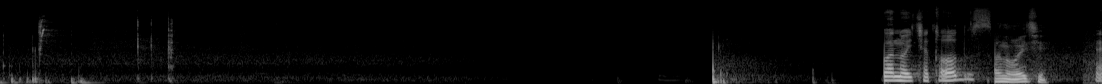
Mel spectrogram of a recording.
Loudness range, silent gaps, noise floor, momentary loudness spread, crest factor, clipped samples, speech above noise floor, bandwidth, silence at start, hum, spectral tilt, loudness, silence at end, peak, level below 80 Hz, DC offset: 25 LU; none; -79 dBFS; 26 LU; 22 dB; under 0.1%; 56 dB; 15.5 kHz; 0 s; none; -7 dB/octave; -26 LUFS; 0 s; -10 dBFS; -58 dBFS; under 0.1%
